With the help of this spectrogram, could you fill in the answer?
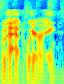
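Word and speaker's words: Mad'Wiry: For Thena, she's the greatest warrior in history, but she's suffering from a degenerative mental illness called Madwyry, pronounced Mad Weary, that makes her unable to distinguish between friend and foe.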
